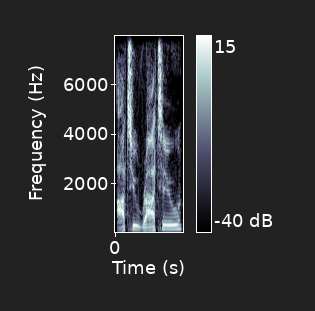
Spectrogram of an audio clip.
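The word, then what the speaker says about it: Aatu Räty: Someone was saying how you're supposed to pronounce like Atu Ratu.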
